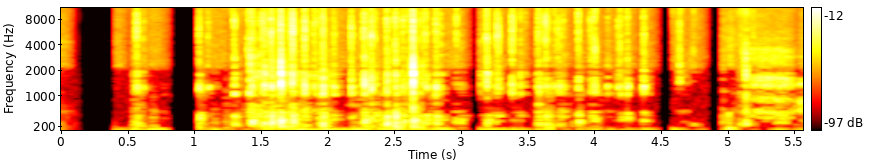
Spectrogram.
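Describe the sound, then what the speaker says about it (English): Typing on a computer keyboard while entering Python code, with quick, irregular bursts of key clacks and short pauses, heard close and quiet with no voices. "I'm going to just type some code to show you some stuff."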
